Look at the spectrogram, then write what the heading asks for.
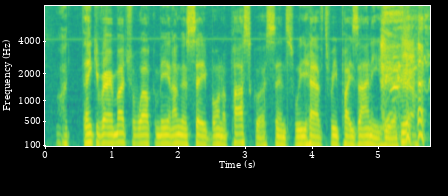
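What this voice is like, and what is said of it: New Jersey East Coast accent. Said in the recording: “The audience is going to pick up my accent. It's a little on the east side of San Diego, like in Hoboken, New Jersey ... the Eastern accent”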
